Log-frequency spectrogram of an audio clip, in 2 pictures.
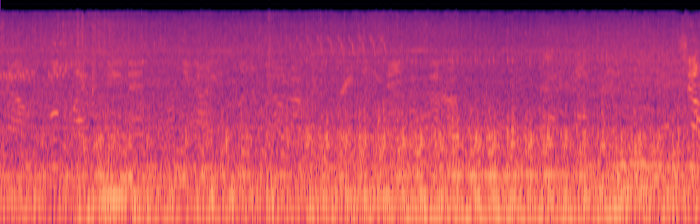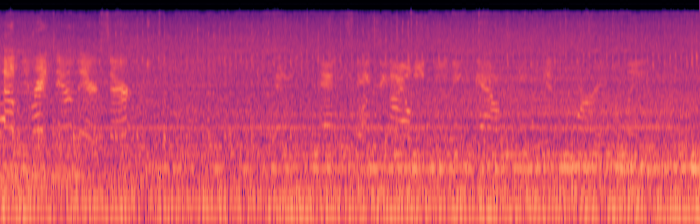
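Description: Classic cars and hot rods rolling slowly past one after another, their engines idling with a steady low exhaust rumble; a steadier engine note builds near the end as the next car comes in.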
